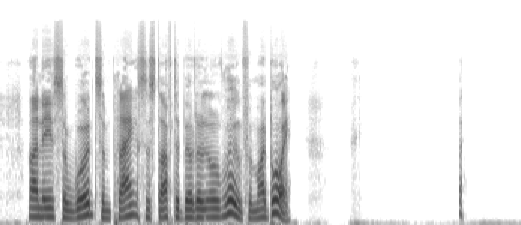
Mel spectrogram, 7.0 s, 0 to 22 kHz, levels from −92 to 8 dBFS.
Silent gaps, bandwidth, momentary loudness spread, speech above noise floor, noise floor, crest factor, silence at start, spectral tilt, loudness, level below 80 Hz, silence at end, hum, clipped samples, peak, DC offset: none; 12.5 kHz; 19 LU; 49 dB; -72 dBFS; 16 dB; 0.4 s; -6.5 dB/octave; -23 LUFS; -54 dBFS; 0.8 s; none; under 0.1%; -8 dBFS; under 0.1%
